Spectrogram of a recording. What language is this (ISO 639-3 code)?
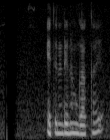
sin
